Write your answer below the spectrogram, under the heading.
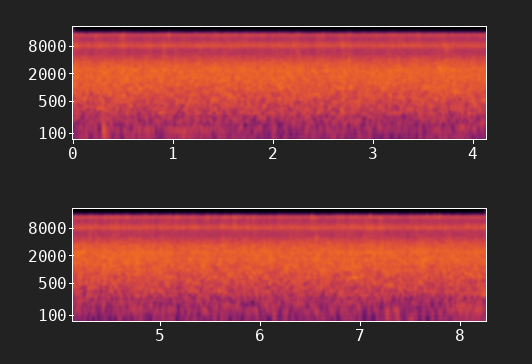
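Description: Rain falling steadily, an even hiss with no breaks.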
